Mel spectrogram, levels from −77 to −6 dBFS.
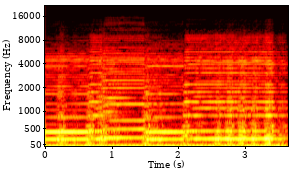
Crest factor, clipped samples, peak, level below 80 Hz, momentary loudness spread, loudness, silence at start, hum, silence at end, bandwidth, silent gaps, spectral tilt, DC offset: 14 dB; under 0.1%; -6 dBFS; -32 dBFS; 3 LU; -19 LUFS; 0 s; none; 0 s; 15 kHz; none; -4.5 dB/octave; 6%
